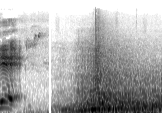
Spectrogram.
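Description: A child's short cheer, then the logo sting: a loud rumbling swell with a low tone rising in pitch and a sharp hit about one and a half seconds in.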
